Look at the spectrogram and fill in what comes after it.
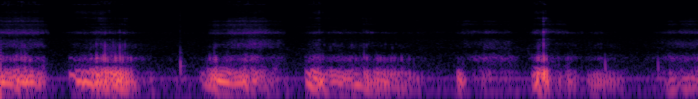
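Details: Puppy snores while asleep, giving rough, low rattling inhalations at uneven intervals, a few loud bursts early and softer, shorter snuffles toward the end.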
